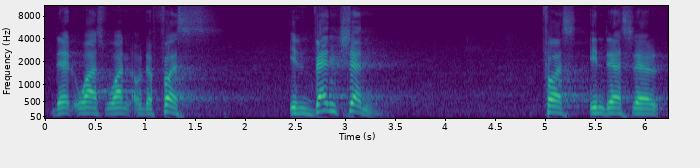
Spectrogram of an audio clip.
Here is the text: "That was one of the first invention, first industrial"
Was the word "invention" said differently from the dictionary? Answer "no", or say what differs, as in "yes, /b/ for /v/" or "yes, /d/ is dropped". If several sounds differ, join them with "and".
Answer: no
